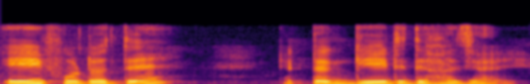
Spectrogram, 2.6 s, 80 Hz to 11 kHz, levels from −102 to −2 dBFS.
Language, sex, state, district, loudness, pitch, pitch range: Bengali, female, Assam, Hailakandi, -14 LUFS, 240 Hz, 220-265 Hz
